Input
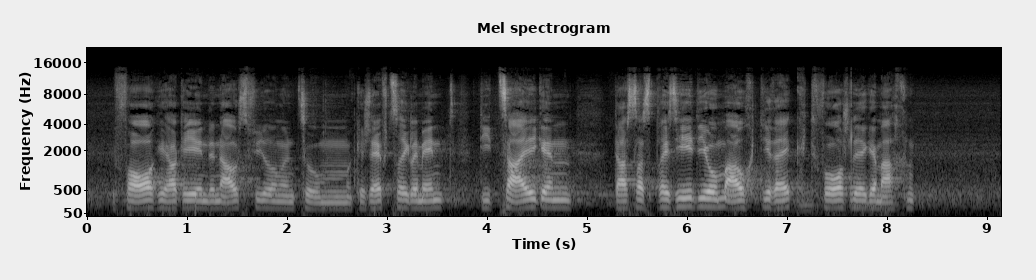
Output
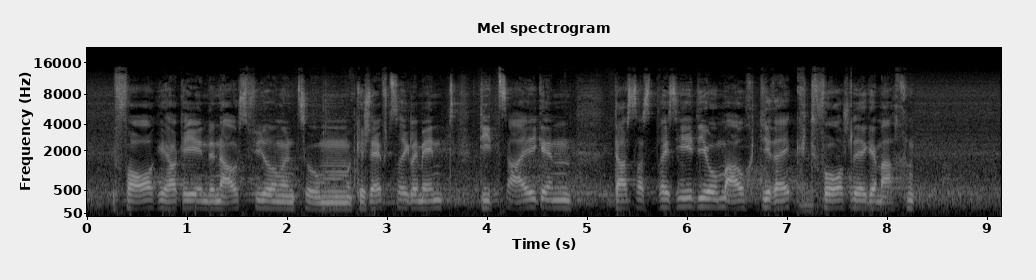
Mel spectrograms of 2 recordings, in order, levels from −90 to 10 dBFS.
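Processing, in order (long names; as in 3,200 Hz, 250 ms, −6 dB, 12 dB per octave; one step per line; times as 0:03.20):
high-shelf EQ 4,400 Hz +6 dB
downward compressor 12 to 1, threshold −32 dBFS, peak gain reduction 22.5 dB
on a send: tape delay 611 ms, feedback 75%, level −20.5 dB, low-pass 1,500 Hz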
